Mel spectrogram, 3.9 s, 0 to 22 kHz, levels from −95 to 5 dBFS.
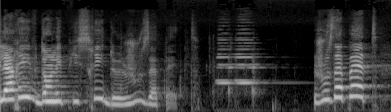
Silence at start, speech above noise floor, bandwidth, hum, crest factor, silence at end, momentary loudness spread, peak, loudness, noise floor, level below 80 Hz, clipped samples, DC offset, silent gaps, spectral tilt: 0 s; 35 dB; 16.5 kHz; none; 22 dB; 0.1 s; 16 LU; -4 dBFS; -26 LUFS; -60 dBFS; -70 dBFS; under 0.1%; under 0.1%; none; -3.5 dB/octave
